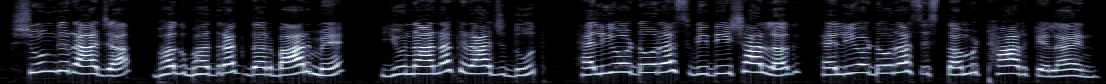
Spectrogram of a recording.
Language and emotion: Maithili, neutral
